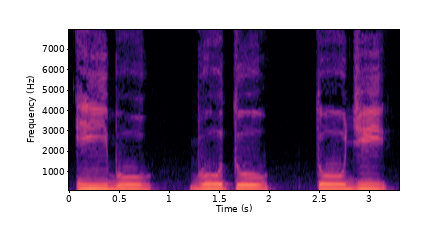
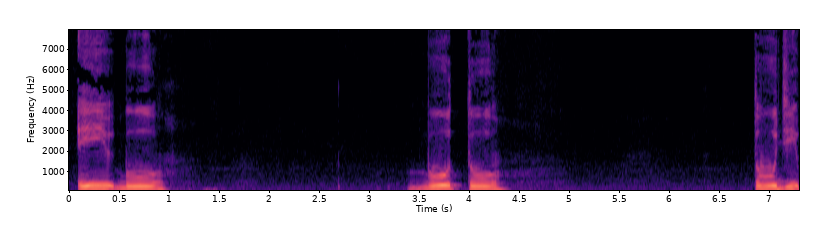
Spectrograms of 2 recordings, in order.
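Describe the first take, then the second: First: The syllables flow smoothly without hesitation. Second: The syllables come slowly with hesitant gaps. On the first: The reader has mastered the letters. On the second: The reader is still thinking about the letters.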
